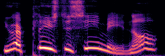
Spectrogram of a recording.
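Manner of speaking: a hint of French, coy and teasing; lightly voiced French woman, teasing her old lover; lightly French-accented Morel. Morel speaks, French lilt.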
